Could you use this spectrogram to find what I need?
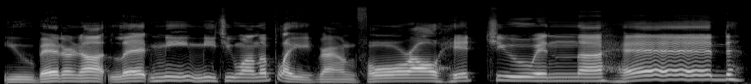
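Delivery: slow, drawn-out playful threat; mock threat. Player to map maker about the playground, mock-threatening. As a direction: stretch the words out into a mock menace.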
